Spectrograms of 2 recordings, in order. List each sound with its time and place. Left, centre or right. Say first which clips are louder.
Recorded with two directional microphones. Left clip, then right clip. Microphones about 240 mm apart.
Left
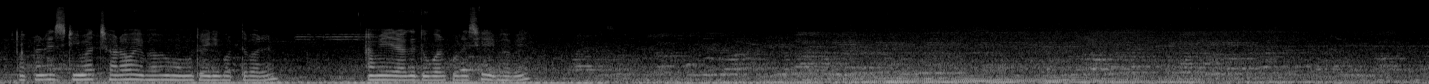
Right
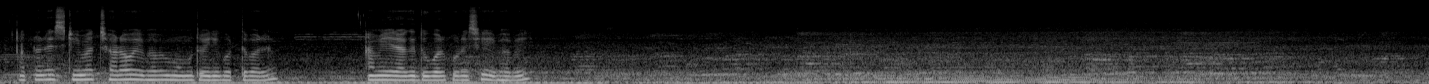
0.2 s a woman's voice: right 5 dB; centre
